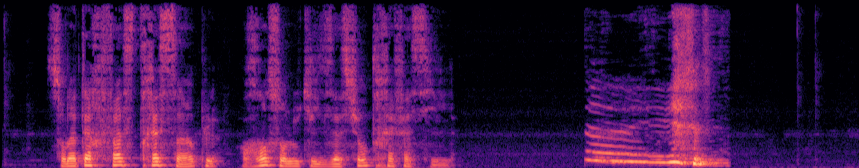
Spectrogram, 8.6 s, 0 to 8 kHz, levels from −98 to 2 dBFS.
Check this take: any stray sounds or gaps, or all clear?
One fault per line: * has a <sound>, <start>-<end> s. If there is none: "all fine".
* has a laugh, 5.8-7.3 s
